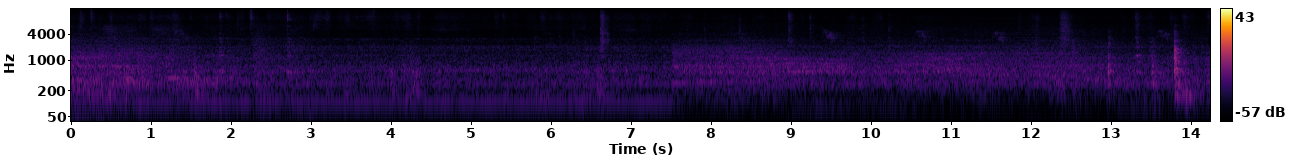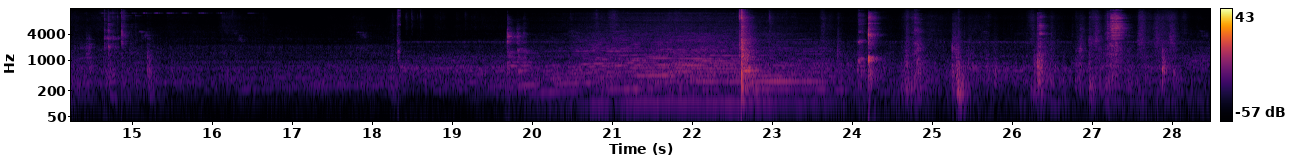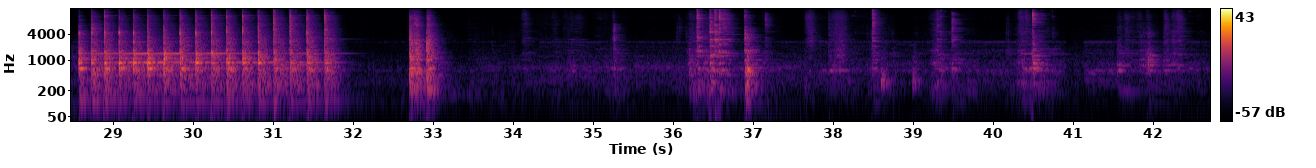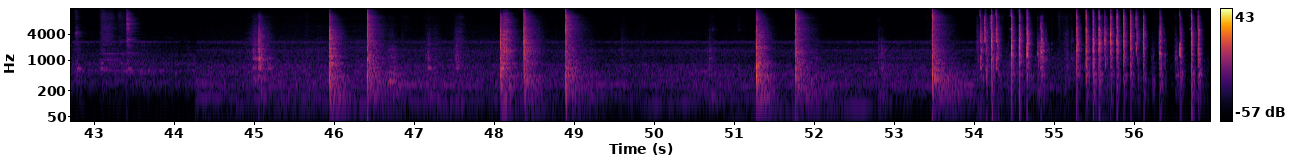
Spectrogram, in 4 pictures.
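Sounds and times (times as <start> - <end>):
fast rattling: 54.0 - 56.9.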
